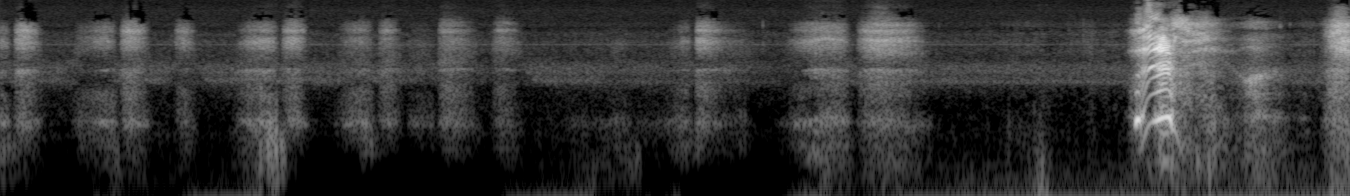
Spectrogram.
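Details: Rapid allergy-season sneezing fit: a run of quick, short nasal bursts building to a loud, powerful, wet, snotty sneeze near the end.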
